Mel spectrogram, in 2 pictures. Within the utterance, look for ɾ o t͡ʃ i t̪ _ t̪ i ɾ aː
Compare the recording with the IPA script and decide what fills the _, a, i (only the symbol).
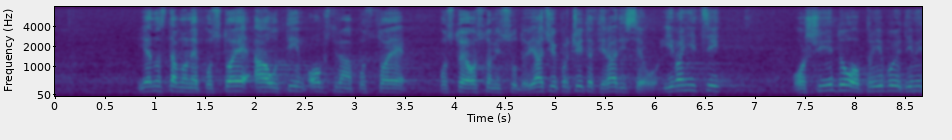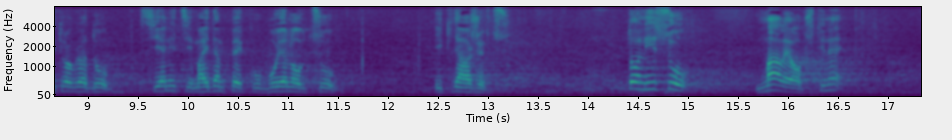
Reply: a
